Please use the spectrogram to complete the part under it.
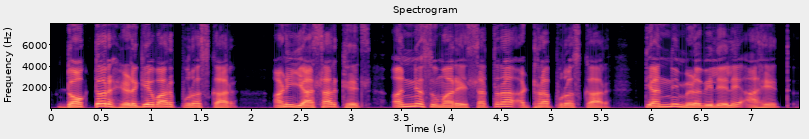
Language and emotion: Marathi, neutral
